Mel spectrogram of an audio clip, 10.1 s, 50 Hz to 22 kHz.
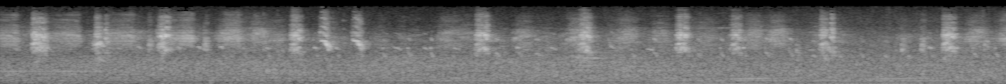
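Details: Colony of wild monk parakeets, regrouping since hurricane Irma cut their numbers in half in 2017; a steady run of grating, scratchy squawks, roughly one or two each second, some doubled, over faint hiss.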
